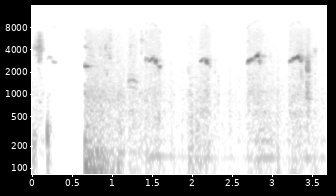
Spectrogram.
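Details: Wild Monk Parakeets in Florida on a hot day give faint, short, harsh chattering squawks, repeated roughly every half second to second, with light background noise.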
